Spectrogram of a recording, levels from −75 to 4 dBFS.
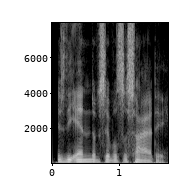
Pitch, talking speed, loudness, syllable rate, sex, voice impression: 95 Hz, 240 wpm, -17 LUFS, 6.0 syllables/s, male, very masculine, very adult-like, middle-aged, very thick, relaxed, weak, dark, slightly soft, very muffled, fluent, slightly raspy, cool, intellectual, slightly refreshing, sincere, very calm, mature, friendly, very reassuring, very unique, elegant, very sweet, slightly lively, kind, slightly modest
